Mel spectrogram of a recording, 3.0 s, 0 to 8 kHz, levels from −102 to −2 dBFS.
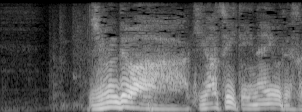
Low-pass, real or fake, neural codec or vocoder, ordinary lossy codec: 7.2 kHz; real; none; none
